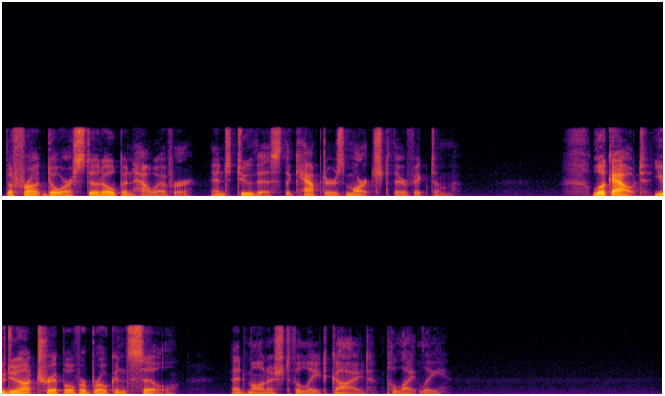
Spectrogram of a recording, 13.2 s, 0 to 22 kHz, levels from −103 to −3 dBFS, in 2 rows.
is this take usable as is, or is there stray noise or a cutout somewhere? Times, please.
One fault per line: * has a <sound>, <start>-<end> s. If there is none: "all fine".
all fine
